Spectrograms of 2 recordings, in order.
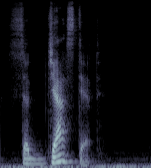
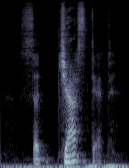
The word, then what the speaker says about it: suggested: 그 다음에 suggested stress는 이음절에 있어요. 그래서 써를 발음하고 살짝 기다려준 다음에 제스에서 손가락을 세게 빡 돌리면서 호흡도 집중시켜 주세요. suggested 하면서 써를 기다렸다가 제스에서 손을 꽝. suggested 이렇게.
